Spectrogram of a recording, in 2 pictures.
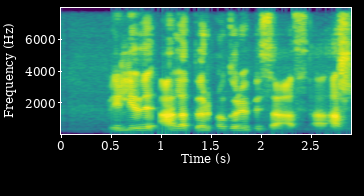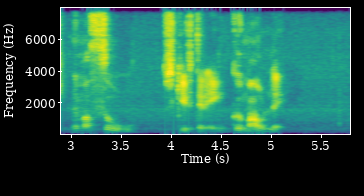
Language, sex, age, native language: Icelandic, male, 30-39, Icelandic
